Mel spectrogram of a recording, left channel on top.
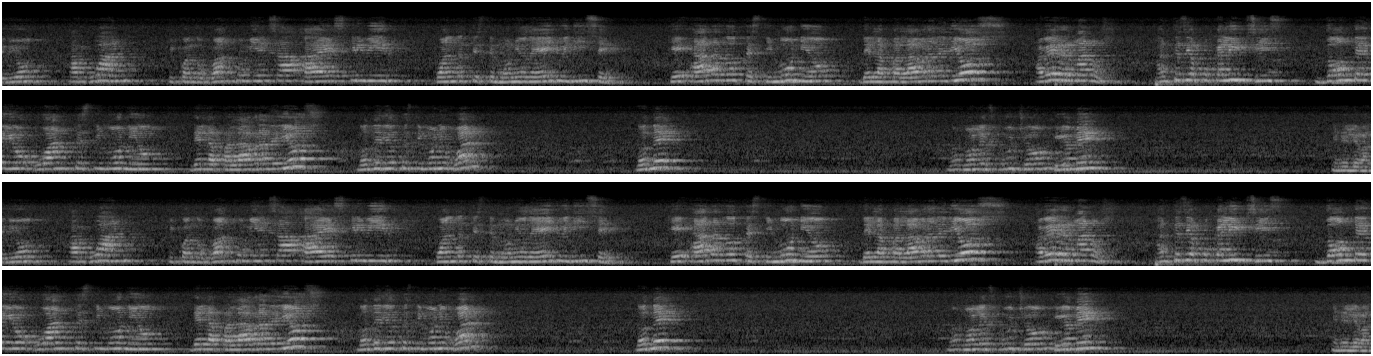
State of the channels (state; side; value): normal; both; correlation 0.77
